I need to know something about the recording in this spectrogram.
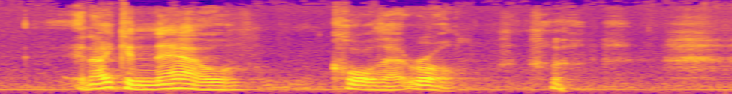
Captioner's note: laughing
